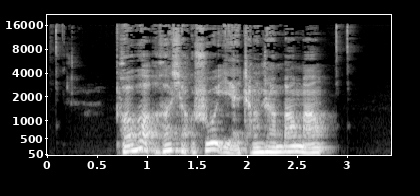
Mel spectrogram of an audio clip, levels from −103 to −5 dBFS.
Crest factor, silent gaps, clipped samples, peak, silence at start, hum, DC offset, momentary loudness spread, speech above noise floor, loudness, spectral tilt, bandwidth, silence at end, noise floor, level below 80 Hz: 12 dB; none; under 0.1%; -2 dBFS; 0.7 s; none; under 0.1%; 6 LU; 44 dB; -12 LUFS; -6 dB/octave; 17 kHz; 0.65 s; -55 dBFS; -48 dBFS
